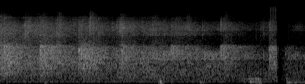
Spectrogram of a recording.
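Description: A church audience applauds a member who won an election: a soft, even patter of many hands clapping that fades near the end.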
